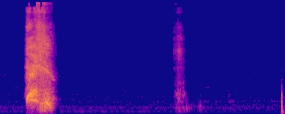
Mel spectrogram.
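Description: One loud, explosive sneeze, then a faint sniff and a soft click.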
